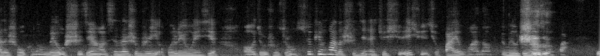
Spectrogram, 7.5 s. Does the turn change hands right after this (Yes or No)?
Yes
